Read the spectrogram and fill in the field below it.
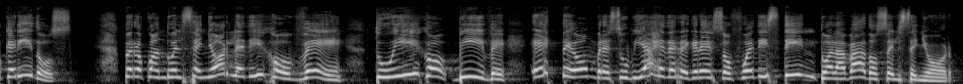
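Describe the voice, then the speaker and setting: A woman's voice: high-pitched, gravelly. A woman preaching a sermon fervently, calling out to the congregation and acting out the people in her story. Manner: fervent, acts out quoted voices, calls out to listeners.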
